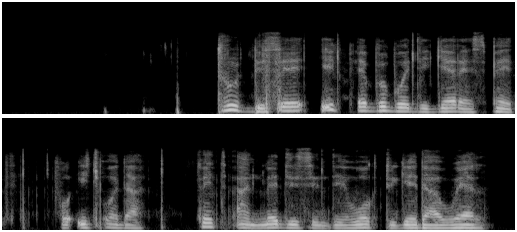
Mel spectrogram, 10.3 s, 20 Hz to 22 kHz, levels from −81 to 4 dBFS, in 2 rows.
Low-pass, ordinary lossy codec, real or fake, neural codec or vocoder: 7.2 kHz; none; fake; codec, 16 kHz, 8 kbps, FreqCodec, smaller model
